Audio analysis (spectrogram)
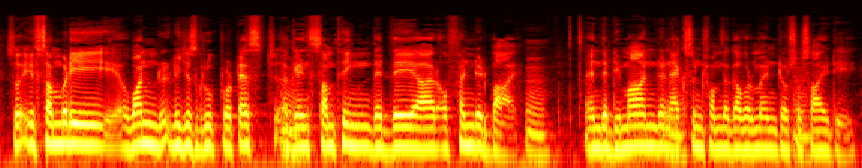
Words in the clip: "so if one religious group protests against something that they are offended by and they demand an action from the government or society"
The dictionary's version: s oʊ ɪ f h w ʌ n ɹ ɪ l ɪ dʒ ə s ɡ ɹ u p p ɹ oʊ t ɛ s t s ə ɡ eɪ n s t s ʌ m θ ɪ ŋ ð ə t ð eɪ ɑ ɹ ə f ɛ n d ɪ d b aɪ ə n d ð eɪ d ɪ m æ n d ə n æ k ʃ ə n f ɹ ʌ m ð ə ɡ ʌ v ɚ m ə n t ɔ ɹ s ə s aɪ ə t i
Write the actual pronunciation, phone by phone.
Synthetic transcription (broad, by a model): s oʊ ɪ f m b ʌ n ɹ ɪ l ɪ dʒ ə s ɡ ɹ u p p ɹ oʊ t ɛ s t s ə ɡ eɪ n s t s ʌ m t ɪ ŋ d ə t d eɪ ɑ ɹ ə f ɛ n d ɪ d b aɪ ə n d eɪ d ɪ m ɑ n d ə n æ k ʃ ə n f ɹ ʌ m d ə ɡ ʌ v ɚ m ə n t ɔ ɹ s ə s aɪ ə t i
